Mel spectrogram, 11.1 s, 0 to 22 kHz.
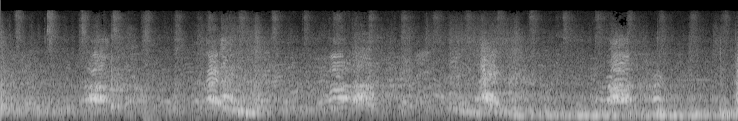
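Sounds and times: band members shouting a chant: 0:01.1 - 0:10.4.

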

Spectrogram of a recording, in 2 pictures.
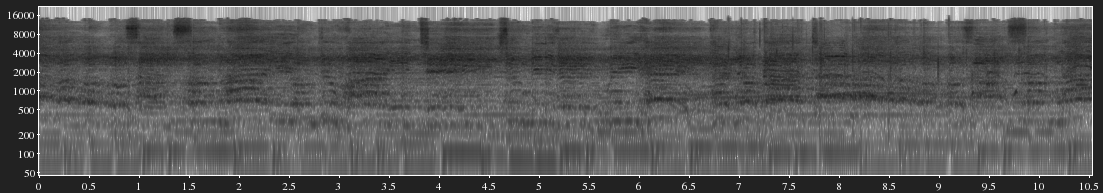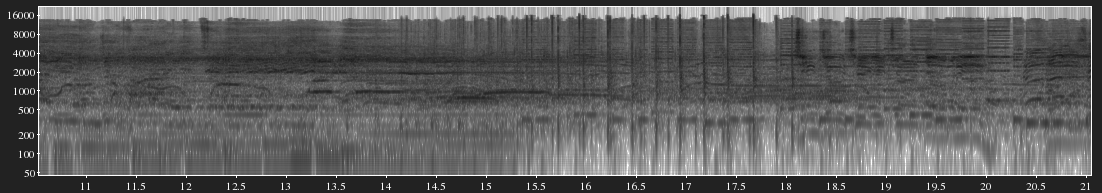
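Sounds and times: cheer song with heavy bass beat: 0:00.0 - 0:21.0
crowd singing and shouting: 0:00.0 - 0:21.0
rapid sharp claps: 0:14.0 - 0:19.0.

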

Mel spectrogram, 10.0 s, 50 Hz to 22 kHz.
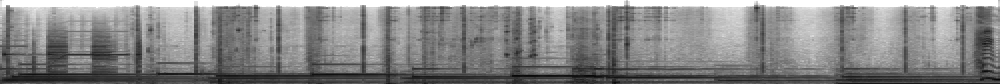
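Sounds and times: clinking or jingling: 0:01.4 - 0:06.9.

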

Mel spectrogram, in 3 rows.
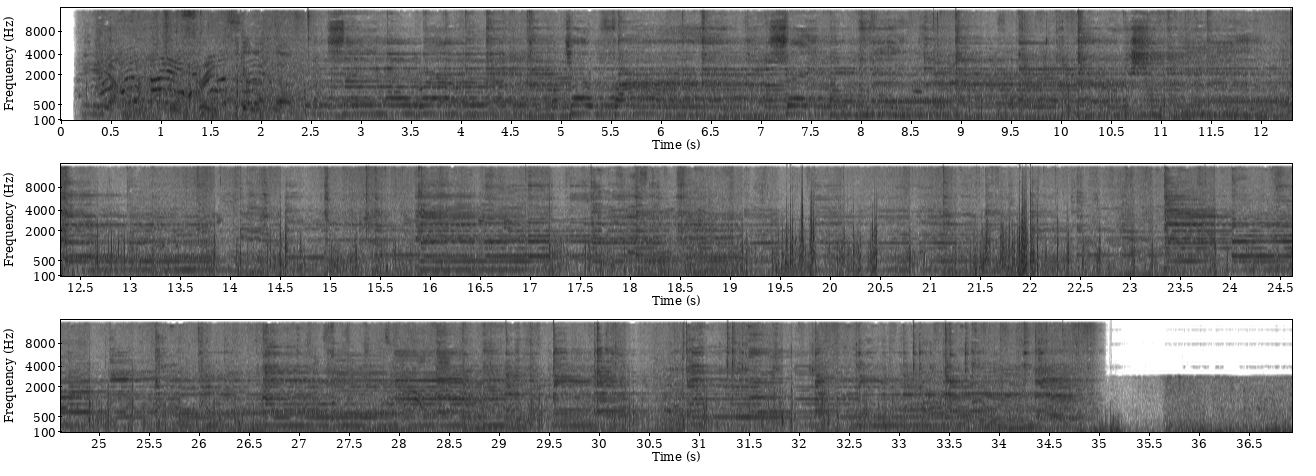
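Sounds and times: acoustic guitar through amplifier: 0:00.2 - 0:35.4
muffled recording: 0:00.2 - 0:36.9.

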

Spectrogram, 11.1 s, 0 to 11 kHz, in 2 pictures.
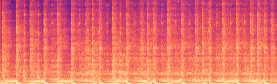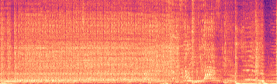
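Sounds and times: kick drum: 0:00.0 - 0:05.8, 0:10.2 - 0:11.0
electronic dance music: 0:00.0 - 0:11.0.

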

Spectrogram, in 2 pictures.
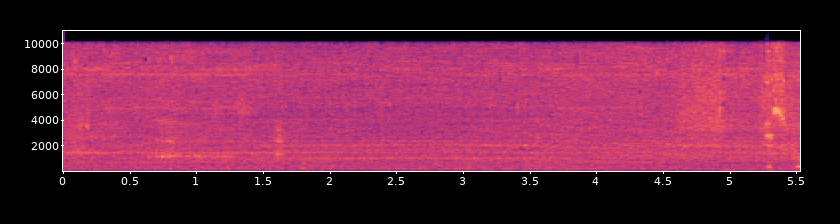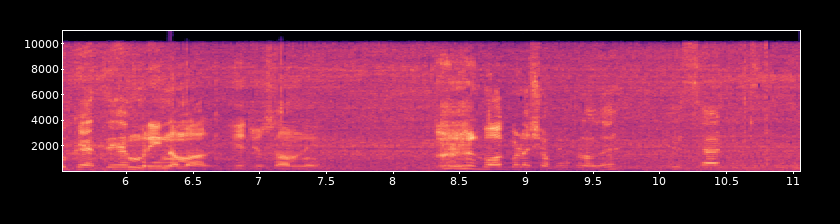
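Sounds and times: car driving road noise: 0:00.0 - 0:11.0.

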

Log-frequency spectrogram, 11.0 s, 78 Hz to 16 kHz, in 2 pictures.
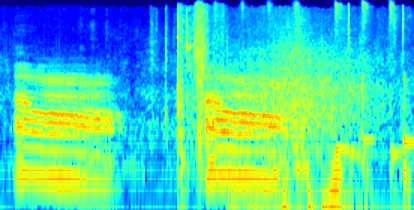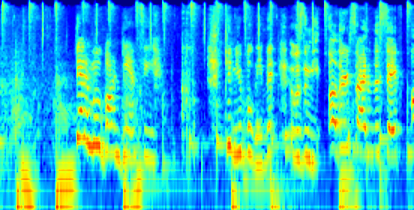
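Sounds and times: person crying out: 0:02.8 - 0:03.8.

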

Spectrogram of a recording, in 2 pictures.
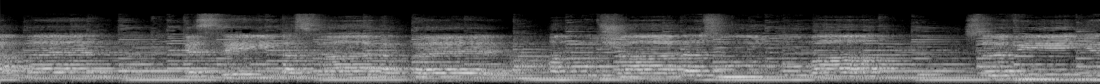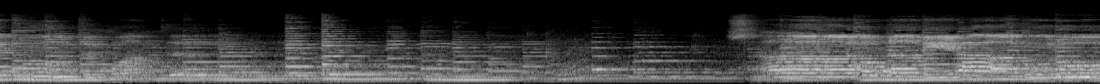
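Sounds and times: man singing into microphone: 0:00.0 - 0:14.0, 0:18.3 - 0:22.0
plucked acoustic guitar: 0:00.0 - 0:22.0.

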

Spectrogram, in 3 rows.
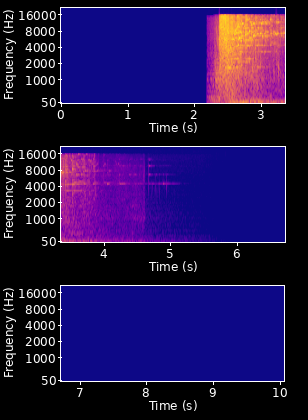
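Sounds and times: glass breaking crash: 0:02.2 - 0:04.7.

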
